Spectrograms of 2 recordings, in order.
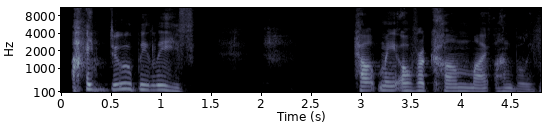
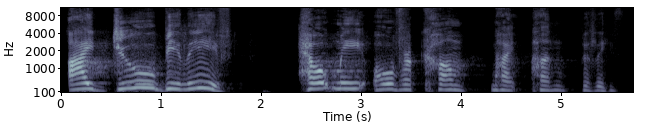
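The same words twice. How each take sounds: First: Soft, hushed father's plea; quiet plea. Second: Slow, sincere congregational prayer. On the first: Retold or imitated. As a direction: pray it softly. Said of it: "The boy's father who said". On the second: Shown as a demonstration. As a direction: say it slowly and mean it. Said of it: "Let's say it again".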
